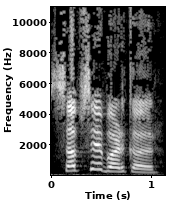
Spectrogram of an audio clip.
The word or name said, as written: जानिब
